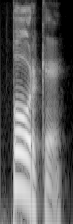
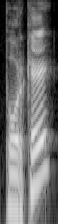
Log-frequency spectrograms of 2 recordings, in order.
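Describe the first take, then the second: First: "Por qué" hit loud on por, then falling; falling "Por qué", weight on the first syllable; stress on por. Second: "Por qué" rising onto a stressed qué; questioning "Por qué", weight on the last syllable. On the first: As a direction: punch por and let qué drop. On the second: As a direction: ask it, pushing the pitch up on qué. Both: Shown as a demonstration. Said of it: "the stress is on different parts".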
